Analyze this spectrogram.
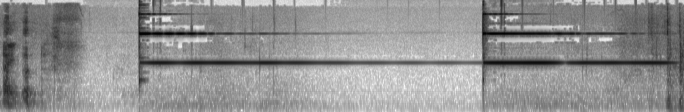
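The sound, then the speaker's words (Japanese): A bell rings twice, each bright, high strike sustaining and slowly fading over several seconds, with brief voices just before the first strike and at the very end. “クリスマスソングに合わせて別の鐘鳴りましたね。”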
